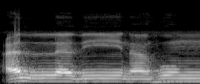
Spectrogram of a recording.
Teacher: hukumnya dibaca izhar syafawi dibaca jelas tidak boleh dibaca berdengung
